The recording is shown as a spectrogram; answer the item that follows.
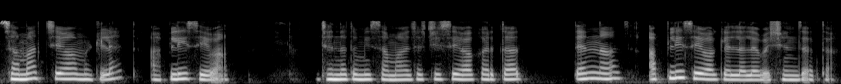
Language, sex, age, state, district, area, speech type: Goan Konkani, female, 18-30, Goa, Pernem, rural, spontaneous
